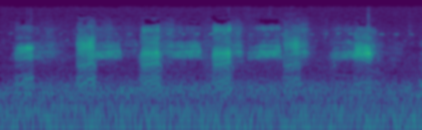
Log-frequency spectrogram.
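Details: Mallard giving nasal, harsh quacks in a loose series of about six, each roughly half a second apart with uneven spacing, over a low background rumble.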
